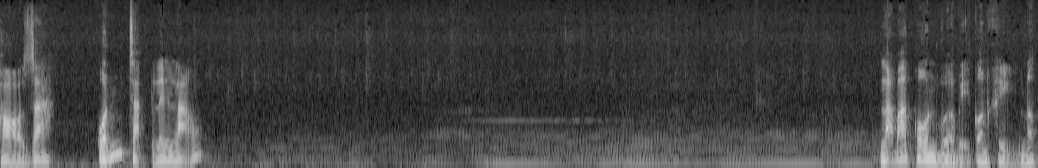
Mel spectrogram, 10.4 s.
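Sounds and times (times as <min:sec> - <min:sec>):
speech: 0:00.0 - 0:02.1, 0:08.8 - 0:10.3
steady rain pattering: 0:00.0 - 0:10.3
low droning rumble: 0:02.1 - 0:09.2.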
